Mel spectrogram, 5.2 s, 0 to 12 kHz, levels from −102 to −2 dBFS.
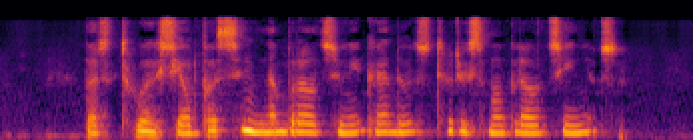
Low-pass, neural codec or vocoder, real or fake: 7.2 kHz; codec, 16 kHz, 1 kbps, FunCodec, trained on LibriTTS, 50 frames a second; fake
